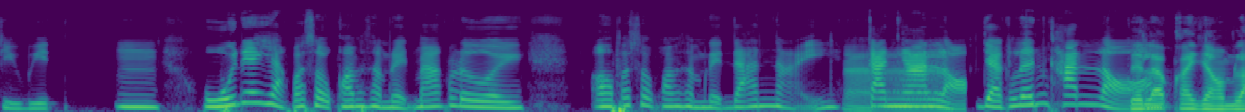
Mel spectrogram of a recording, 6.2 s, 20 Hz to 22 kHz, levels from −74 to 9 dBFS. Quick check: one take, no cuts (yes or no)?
no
